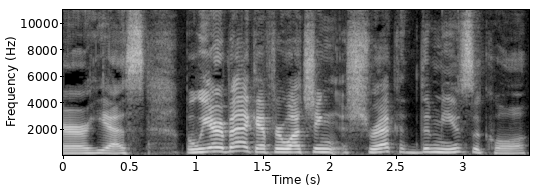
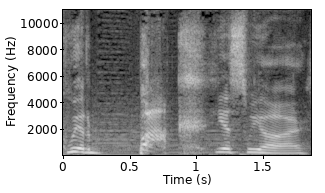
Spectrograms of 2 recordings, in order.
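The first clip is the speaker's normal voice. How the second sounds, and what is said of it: Put-on Scottish brogue. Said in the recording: “your Scottish accent ... My approximation of a Shrek brogue”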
